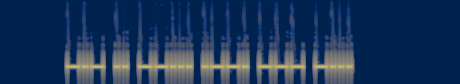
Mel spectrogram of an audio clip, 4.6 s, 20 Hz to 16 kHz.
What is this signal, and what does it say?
Morse code, heard as a keyed tone, about 30 wpm, 700 Hz. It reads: KI7POB
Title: USA Call Signs 30wpm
